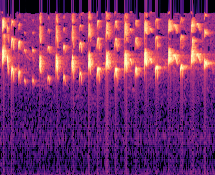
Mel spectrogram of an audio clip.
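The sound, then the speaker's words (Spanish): Male song sparrows sing from a wooded thicket along a shore, many rapid high-pitched chirps repeating in a quick, steady rhythm, clear and fairly loud, with no voices. “Y desde un matorral boscoso a lo largo de la orilla, los gorriones cantores machos entonan su coro durante todo el día.”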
